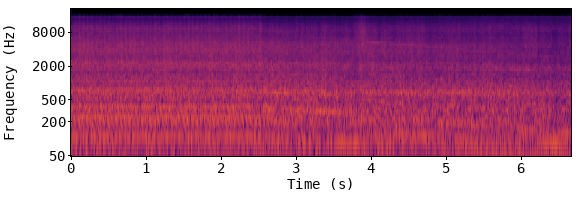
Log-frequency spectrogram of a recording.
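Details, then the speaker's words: Cat 651B scraper repowered with Cat C15 six-cylinder turbo diesel, low power, zero boost at 700 rpm idle, low fuel pressure, revved to 1800-2000 rpm; loud rough roar with ragged puffing edge; three bad exhaust manifold leaks, likely causing low boost. "I walked around it cuz it sound like it's got exhaust when I rev it up here. It's got three really bad exhaust leaks on the manifold. Um, so that's probably what it is."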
